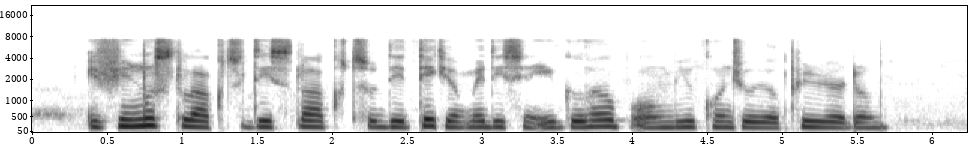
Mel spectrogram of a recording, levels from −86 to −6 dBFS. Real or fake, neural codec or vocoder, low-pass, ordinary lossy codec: fake; codec, 16 kHz, 4 kbps, X-Codec, HuBERT features, trained on LibriSpeech; 7.2 kHz; none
